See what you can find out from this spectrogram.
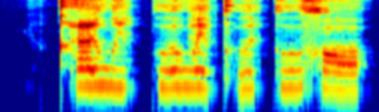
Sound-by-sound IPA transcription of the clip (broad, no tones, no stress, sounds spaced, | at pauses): qʰ i w i kʷ ə w e kʷʼ e k u x ɔ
